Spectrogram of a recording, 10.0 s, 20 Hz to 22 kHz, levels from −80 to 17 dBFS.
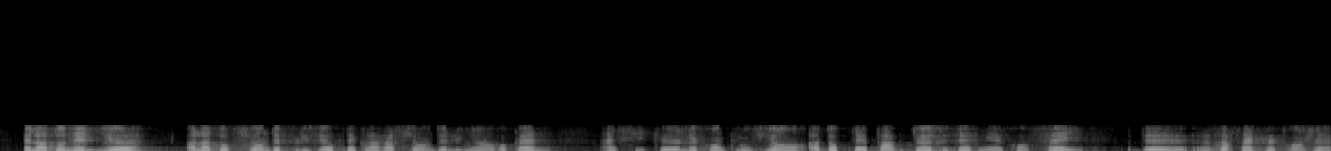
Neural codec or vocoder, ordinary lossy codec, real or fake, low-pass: none; AAC, 16 kbps; real; 3.6 kHz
